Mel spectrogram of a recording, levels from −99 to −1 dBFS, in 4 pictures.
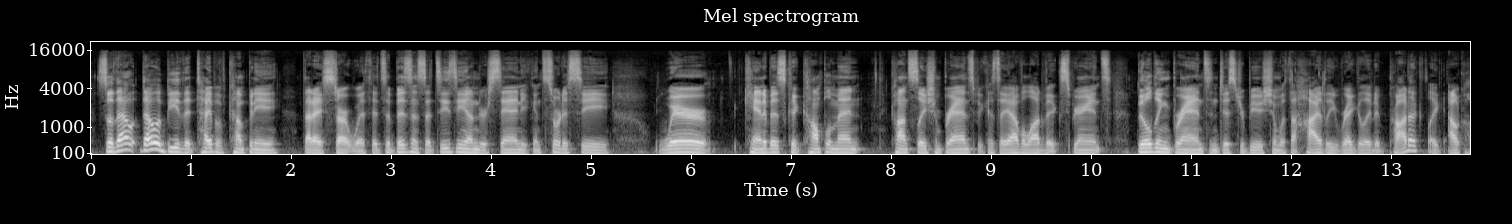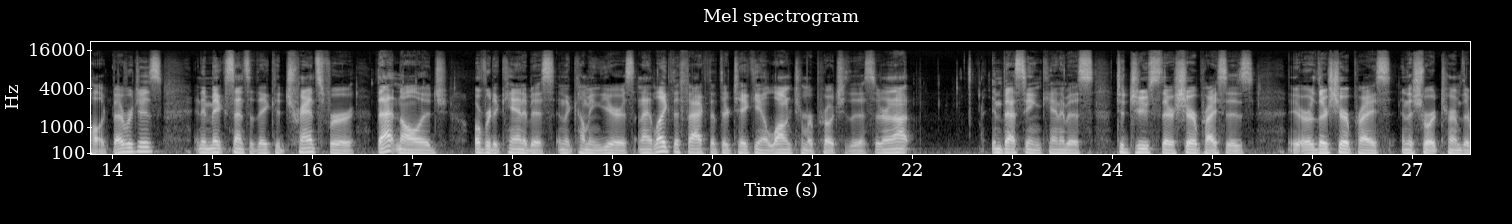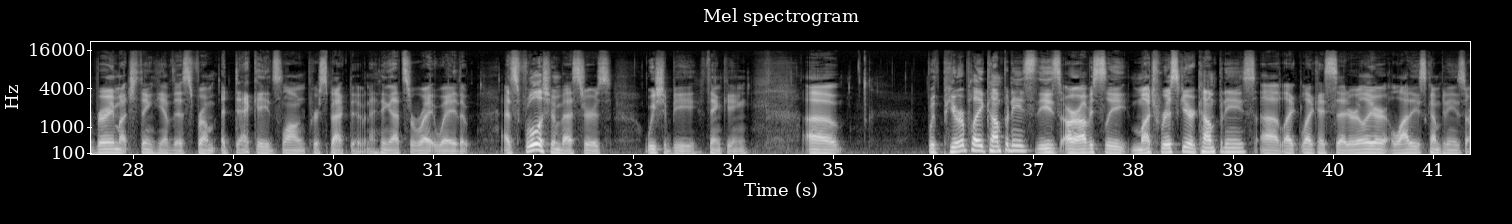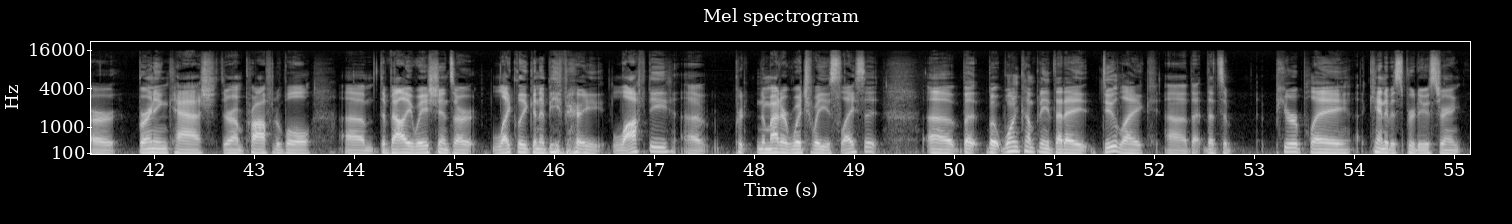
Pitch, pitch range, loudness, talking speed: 110 Hz, 100-120 Hz, -21 LUFS, 205 wpm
